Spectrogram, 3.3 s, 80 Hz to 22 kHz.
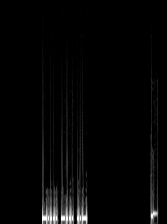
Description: Morse code, heard as a keyed tone, about 44 wpm, 700 Hz. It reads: 6BU
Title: All Cut Numbers - 3-Digit 45wpm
